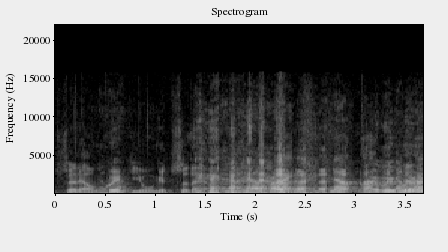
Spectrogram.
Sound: some laughing

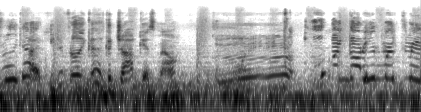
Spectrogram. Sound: makes kissing noise

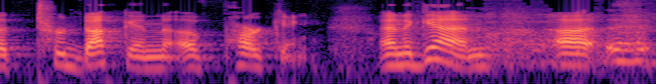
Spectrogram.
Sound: laughter

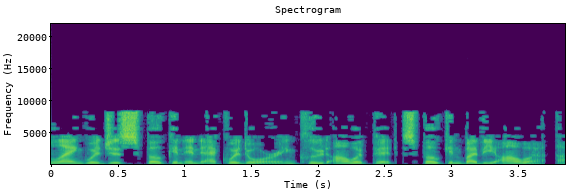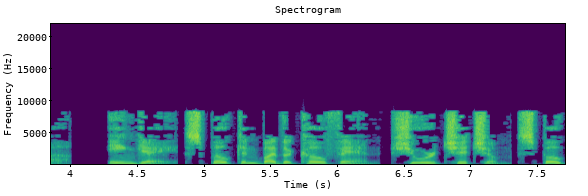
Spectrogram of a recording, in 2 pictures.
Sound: spoken by the Cofan

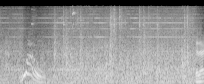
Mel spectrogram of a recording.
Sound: machine whirring

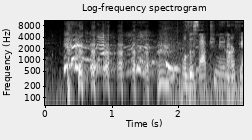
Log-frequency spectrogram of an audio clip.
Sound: laughter

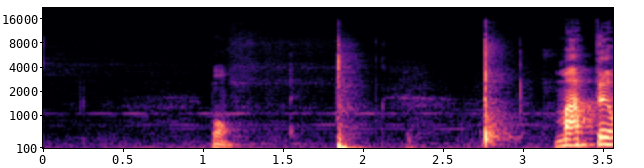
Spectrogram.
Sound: clap

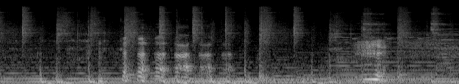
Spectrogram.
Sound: laughing

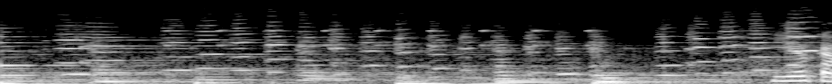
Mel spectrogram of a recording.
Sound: beeping

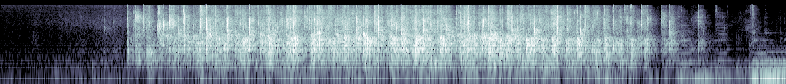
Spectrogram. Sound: applause

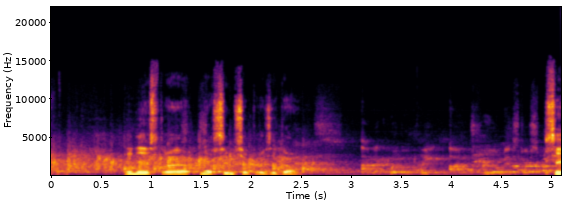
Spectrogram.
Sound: applause

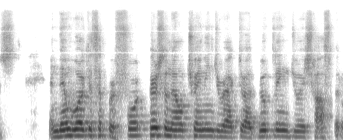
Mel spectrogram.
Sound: stutters

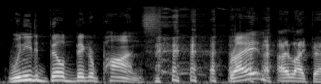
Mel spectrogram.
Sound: laugh

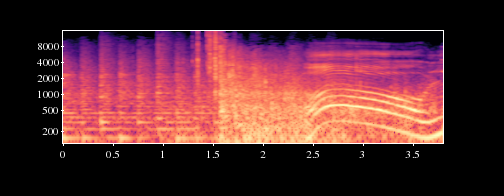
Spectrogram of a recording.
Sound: dramatic music; gun firing

